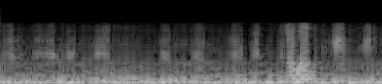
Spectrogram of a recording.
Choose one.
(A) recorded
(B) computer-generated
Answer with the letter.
B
